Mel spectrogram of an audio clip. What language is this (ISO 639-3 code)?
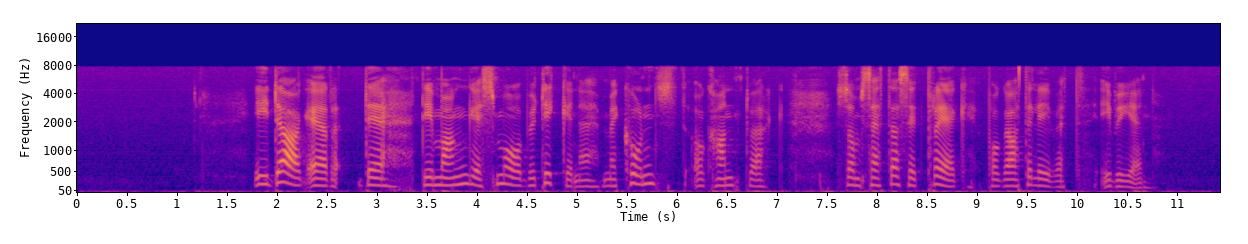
nor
